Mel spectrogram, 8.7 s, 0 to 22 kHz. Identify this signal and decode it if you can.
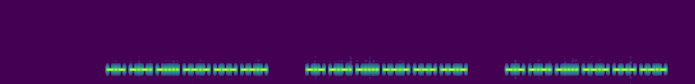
Morse code, heard as a keyed tone, about 50 wpm, 700 Hz. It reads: KC6QOQ KC6QOQ KC6QOQ
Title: USA Call Signs - 6 Characters - Repeated 3x - 50wpm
